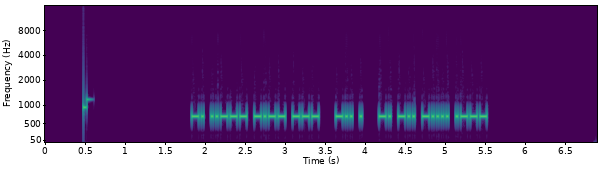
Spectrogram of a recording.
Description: Morse code, heard as a keyed tone, about 40 wpm, 700 Hz. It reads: N2YO DE ND6J
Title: USA Callsign DE Callsign - 4 Characters - 40wpm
